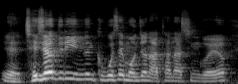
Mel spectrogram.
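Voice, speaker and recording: A male pastor with a high-pitched voice preaches a sermon in a church. He keeps asking his congregation questions and then answers them himself. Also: animated, fast talker. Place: church sanctuary.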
